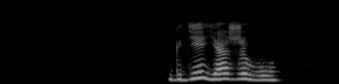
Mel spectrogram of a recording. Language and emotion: Russian, neutral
